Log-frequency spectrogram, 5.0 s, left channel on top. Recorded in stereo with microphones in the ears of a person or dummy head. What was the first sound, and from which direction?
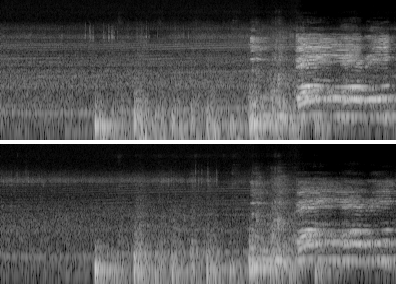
Running footsteps, 25° right (ahead or behind).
